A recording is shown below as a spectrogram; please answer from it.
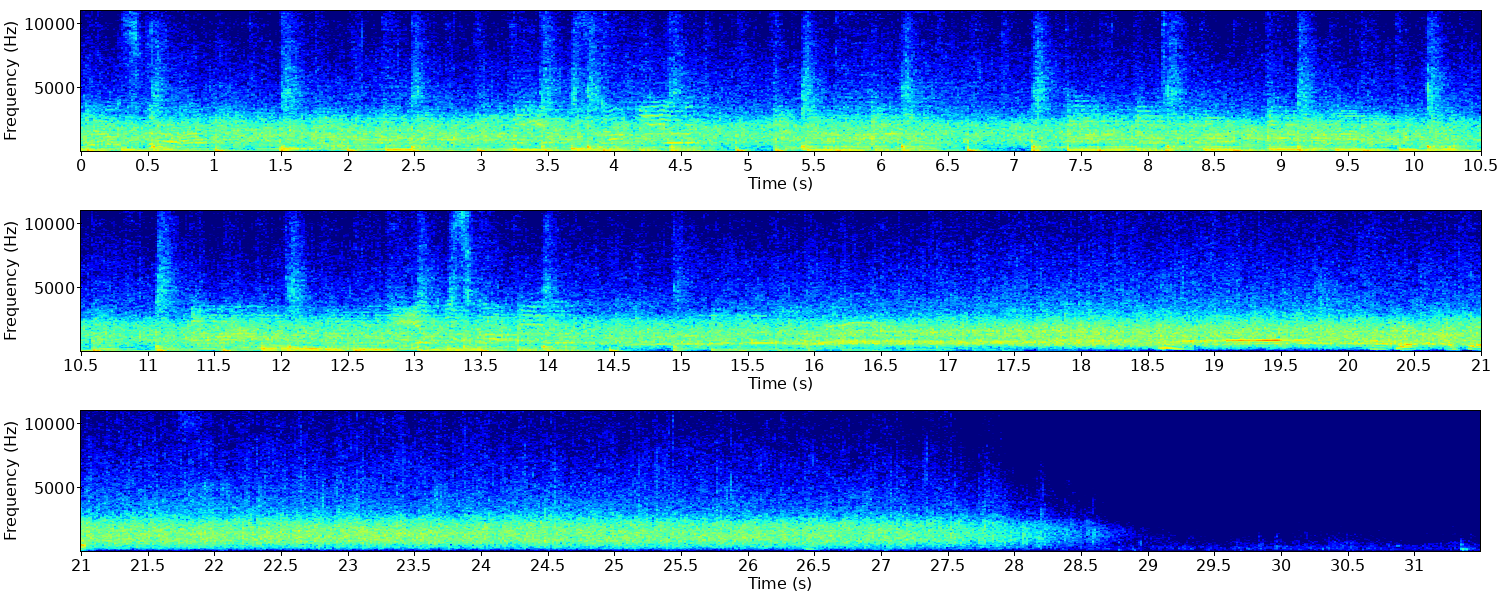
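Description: Walk-on music with a beat over an audience applauding and cheering; the music stops a little over halfway through while the applause carries on, then dies away quickly near the end.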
